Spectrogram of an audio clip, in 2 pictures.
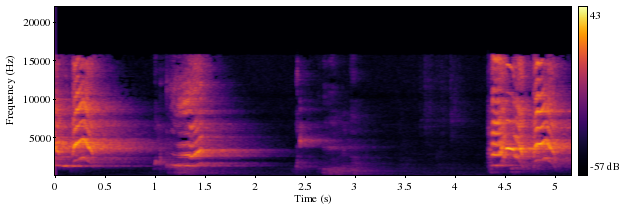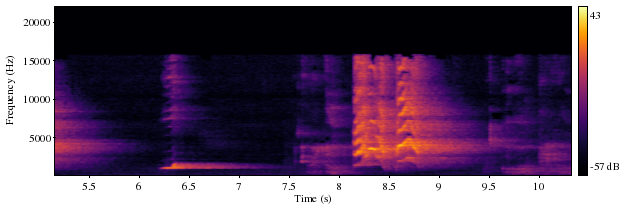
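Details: An African grey parrot says "SubhanAllah" in harsh, raspy, speech-like phrases in bursts about every two seconds, with one clear falling whistle in the middle.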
